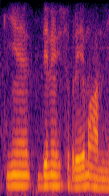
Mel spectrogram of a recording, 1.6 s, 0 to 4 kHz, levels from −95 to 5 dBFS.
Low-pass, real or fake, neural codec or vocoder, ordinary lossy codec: 3.6 kHz; real; none; Opus, 16 kbps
